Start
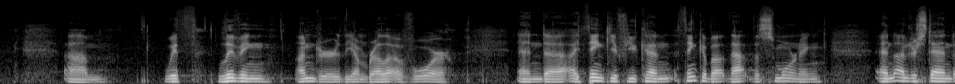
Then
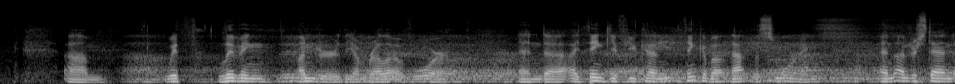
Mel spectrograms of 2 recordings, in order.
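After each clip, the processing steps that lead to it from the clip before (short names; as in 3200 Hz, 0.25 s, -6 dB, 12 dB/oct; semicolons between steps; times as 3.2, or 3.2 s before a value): air absorption 57 m; diffused feedback echo 0.701 s, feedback 49%, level -7 dB; gain -3.5 dB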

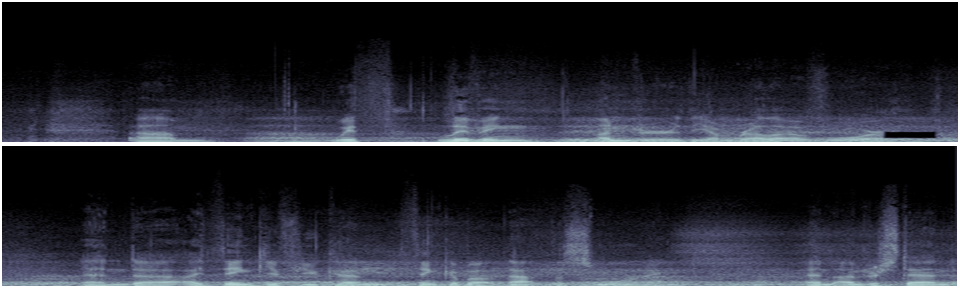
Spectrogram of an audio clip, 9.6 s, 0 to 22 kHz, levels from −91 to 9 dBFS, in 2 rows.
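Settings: spectral delete 4.41–4.68, 550–1700 Hz; gain +4 dB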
